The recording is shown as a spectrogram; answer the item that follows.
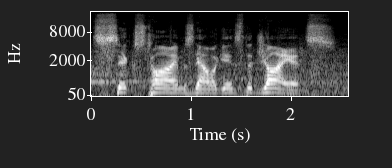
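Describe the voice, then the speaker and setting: A man doing live hockey play-by-play in clipped phrases, breaking into shouts on big plays. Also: high voice, steady tone, slow. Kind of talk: live sports play-by-play commentary. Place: hockey arena broadcast position. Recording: loud crowd noise, arena ambience.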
